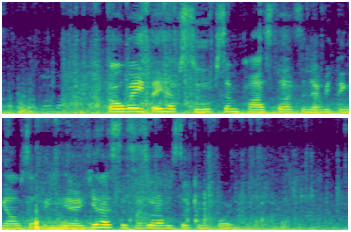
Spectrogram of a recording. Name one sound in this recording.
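A woman speaks close by.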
